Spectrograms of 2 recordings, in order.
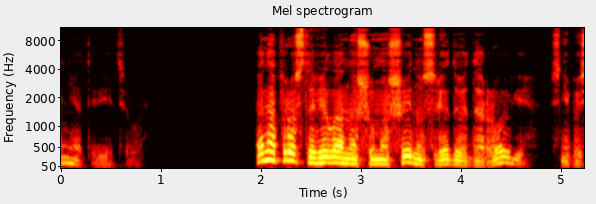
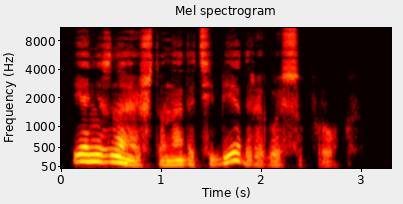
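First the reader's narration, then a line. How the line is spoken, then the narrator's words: Quiet. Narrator (Russian): сказала она тихо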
